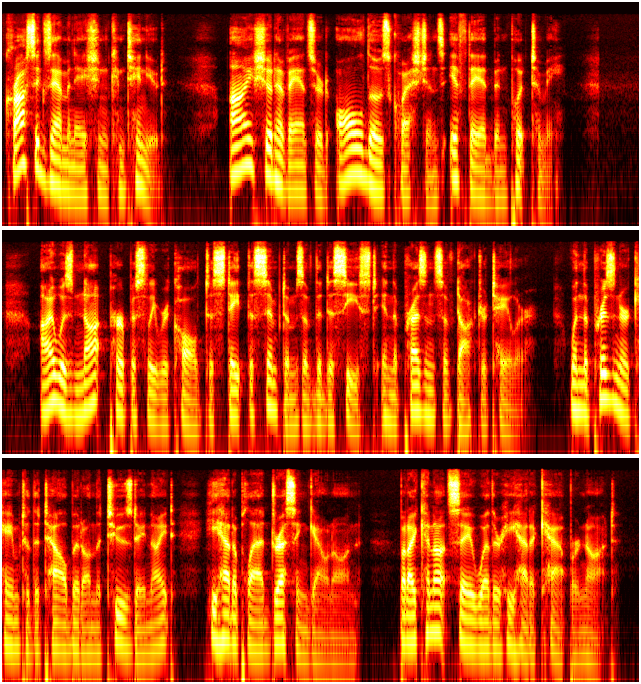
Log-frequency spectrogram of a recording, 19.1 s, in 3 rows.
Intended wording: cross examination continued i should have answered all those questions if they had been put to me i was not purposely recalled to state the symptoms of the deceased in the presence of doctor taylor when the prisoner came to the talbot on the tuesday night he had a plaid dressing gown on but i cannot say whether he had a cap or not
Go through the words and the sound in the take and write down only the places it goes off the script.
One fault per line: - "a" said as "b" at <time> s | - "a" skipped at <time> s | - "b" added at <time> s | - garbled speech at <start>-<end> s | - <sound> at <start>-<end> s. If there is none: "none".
none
